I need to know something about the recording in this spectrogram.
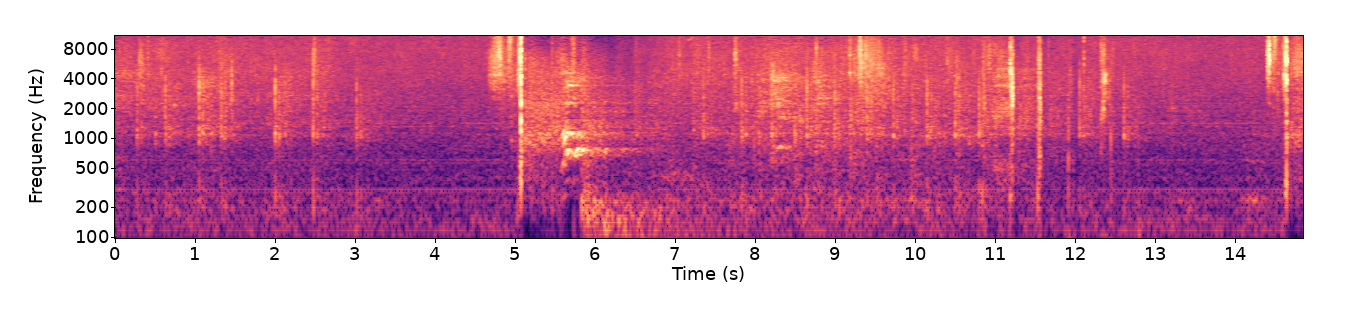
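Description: A racket strikes a tennis ball with a sharp pop.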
